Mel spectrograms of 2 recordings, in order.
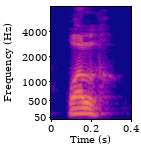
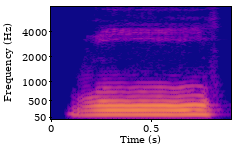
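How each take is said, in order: First: It is thin, without deep vibrating resonance. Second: It is held out with a deep, vibrating resonance. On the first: It sounds like an emotional noise, not speech. The speaker calls it wrong. "For native speakers here, that's just a noise" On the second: It clearly signals that someone is speaking. The speaker calls it right. "Let me hold it out for you. Listen"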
